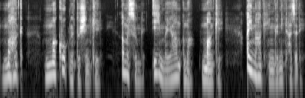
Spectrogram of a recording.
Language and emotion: Manipuri, fearful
